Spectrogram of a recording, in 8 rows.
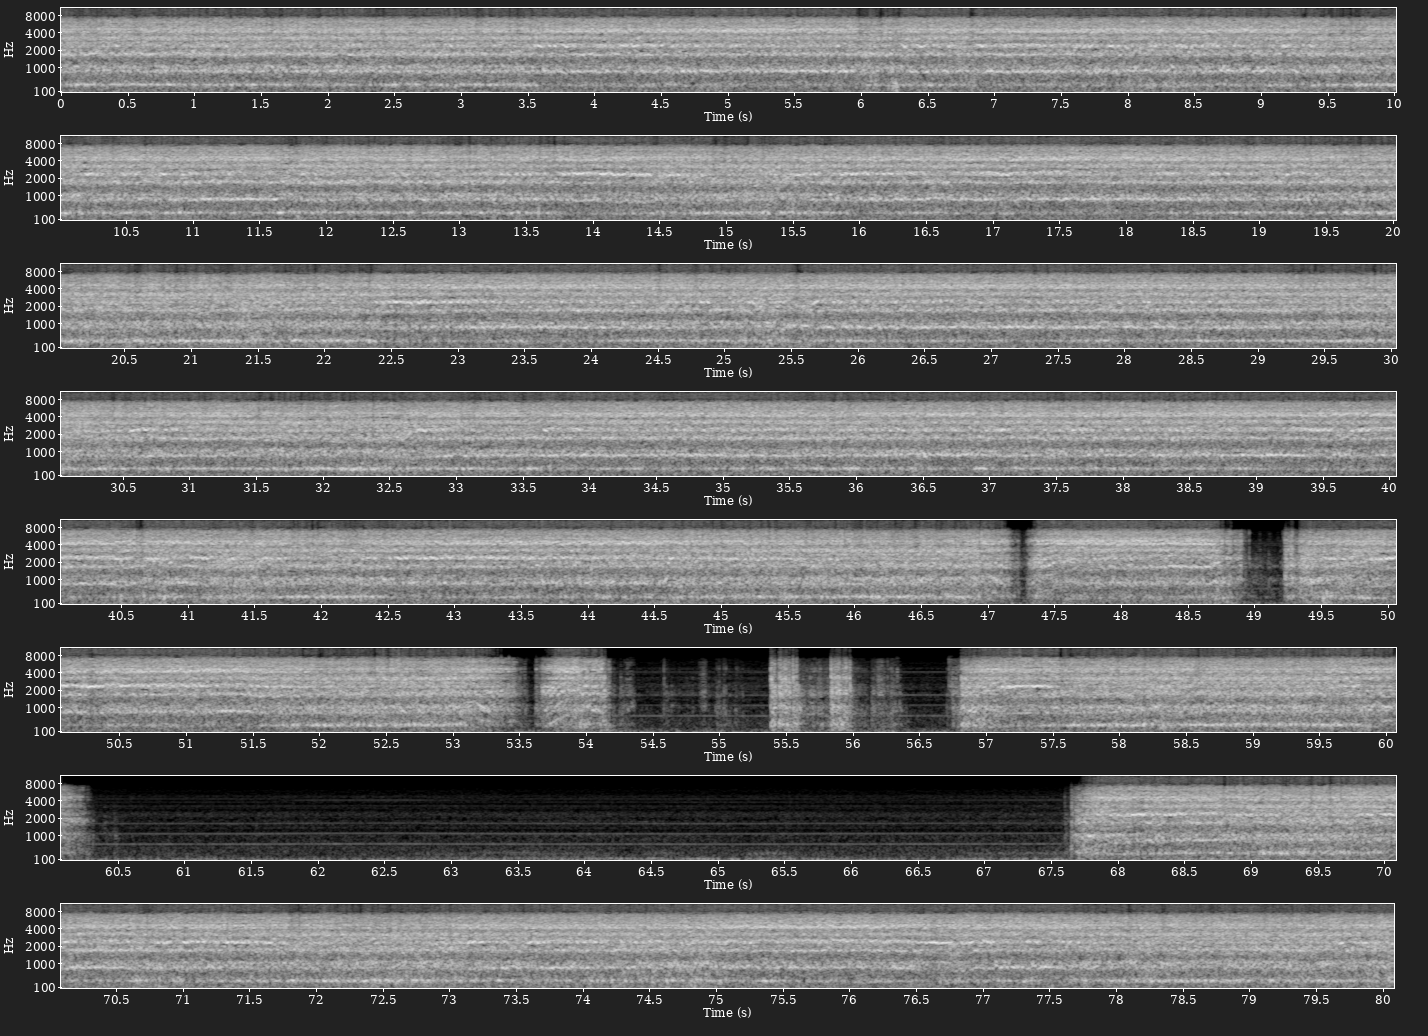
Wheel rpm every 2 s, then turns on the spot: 230, 230, 220, 220, 220, 230, 230, 210, 230, 230, 210, 220, 230, 230, 220, 220, 220, 230, 230, 230, 220, 210, 210, 160, 130, 210, 140, 20, 110, 190, 10, 0, 0, 20, 200, 230, 220, 220, 220, 210.
52-56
